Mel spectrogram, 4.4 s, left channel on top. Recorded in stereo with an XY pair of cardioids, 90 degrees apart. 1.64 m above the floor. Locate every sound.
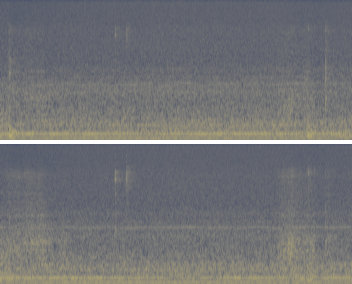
Only background noise.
